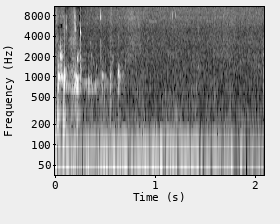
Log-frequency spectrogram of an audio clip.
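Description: Water sloshing and lapping against a half-submerged waterproof action-camera housing at the waterline, under a steady low rumble, with a few sharp knocks in the first half-second.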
